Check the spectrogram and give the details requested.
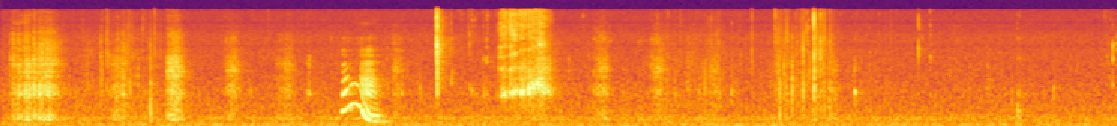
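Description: A person chewing crunchy cheese-flavoured snack fries: a run of crisp crunches in the first four seconds or so, then quieter chewing.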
